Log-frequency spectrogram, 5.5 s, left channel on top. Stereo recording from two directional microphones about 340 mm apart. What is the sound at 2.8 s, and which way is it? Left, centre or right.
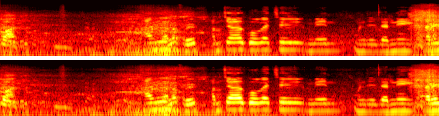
Speech, centre.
